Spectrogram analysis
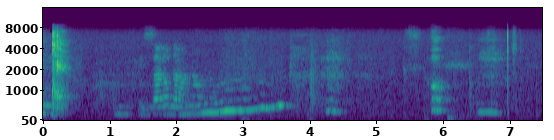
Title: Argh nasty cough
